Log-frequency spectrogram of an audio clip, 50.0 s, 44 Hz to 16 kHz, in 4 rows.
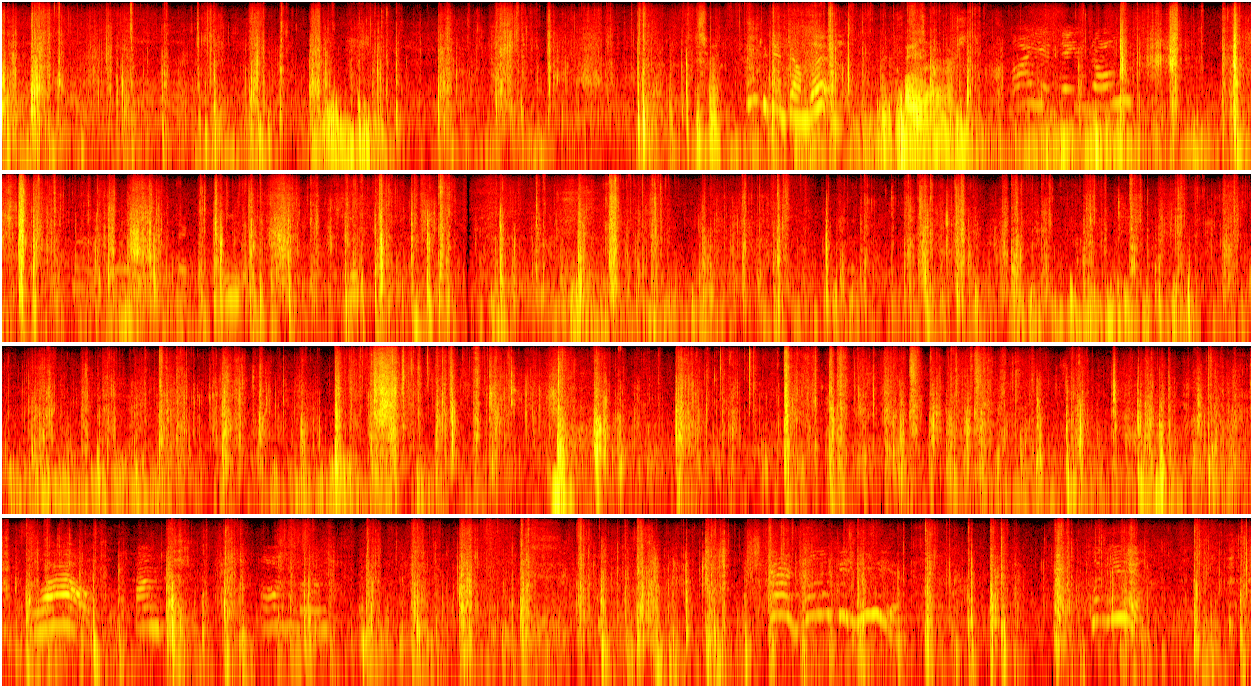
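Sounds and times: footsteps on gritty dirt trail: 0:00.0 - 0:49.9.

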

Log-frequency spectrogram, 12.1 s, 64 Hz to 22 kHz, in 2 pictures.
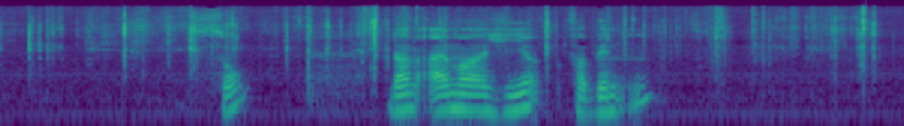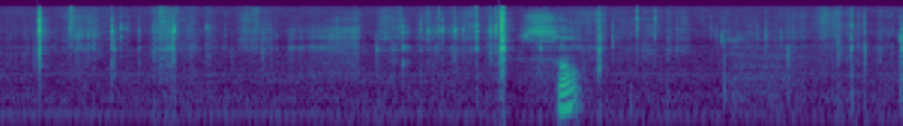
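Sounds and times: plastic parts clicking: 0:00.0 - 0:02.9, 0:03.5 - 0:10.6.

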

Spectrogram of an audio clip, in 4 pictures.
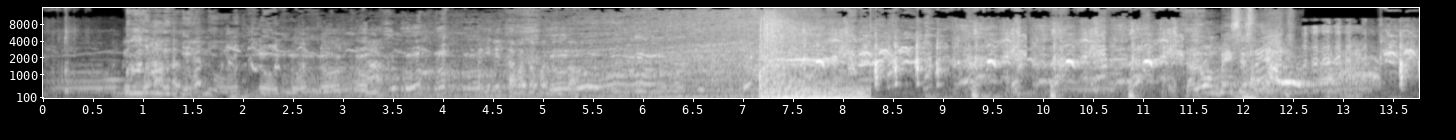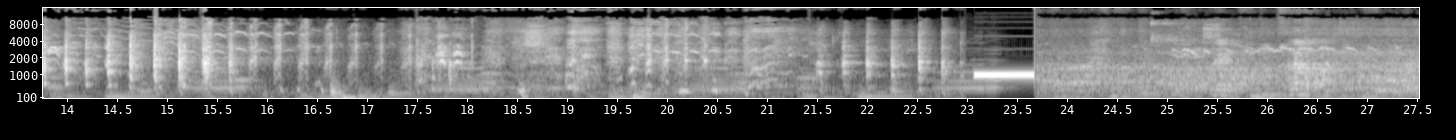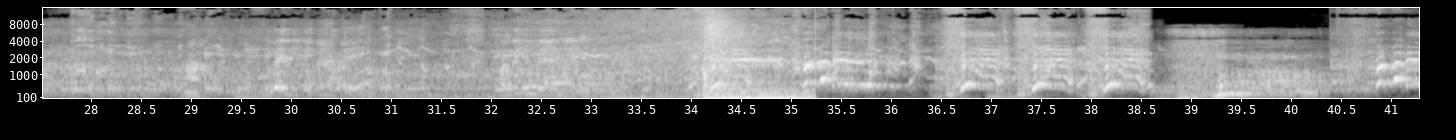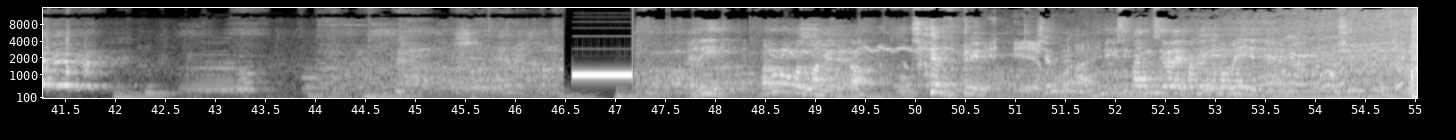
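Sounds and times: people snickering: 0:05.2 - 0:23.1, 0:24.0 - 0:29.8, 0:32.8 - 0:38.6
person laughing: 0:07.1 - 0:11.4
loud low rumble: 0:07.2 - 0:08.3.

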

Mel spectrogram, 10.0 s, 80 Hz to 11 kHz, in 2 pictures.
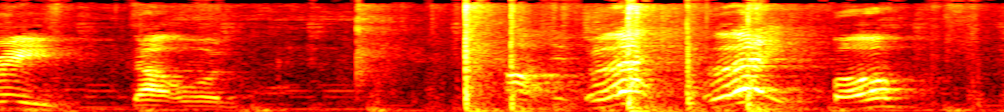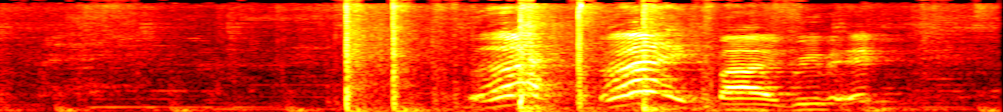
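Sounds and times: strikes smacking a padded pad: 0:06.7 - 0:08.6.

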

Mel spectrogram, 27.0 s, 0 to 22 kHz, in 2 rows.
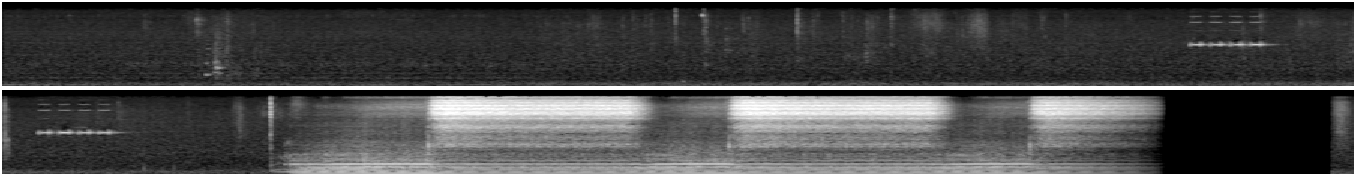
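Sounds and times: air compressor humming: 0:16.2 - 0:25.1
air hissing: 0:16.2 - 0:25.1
machine beeping: 0:16.2 - 0:25.1.

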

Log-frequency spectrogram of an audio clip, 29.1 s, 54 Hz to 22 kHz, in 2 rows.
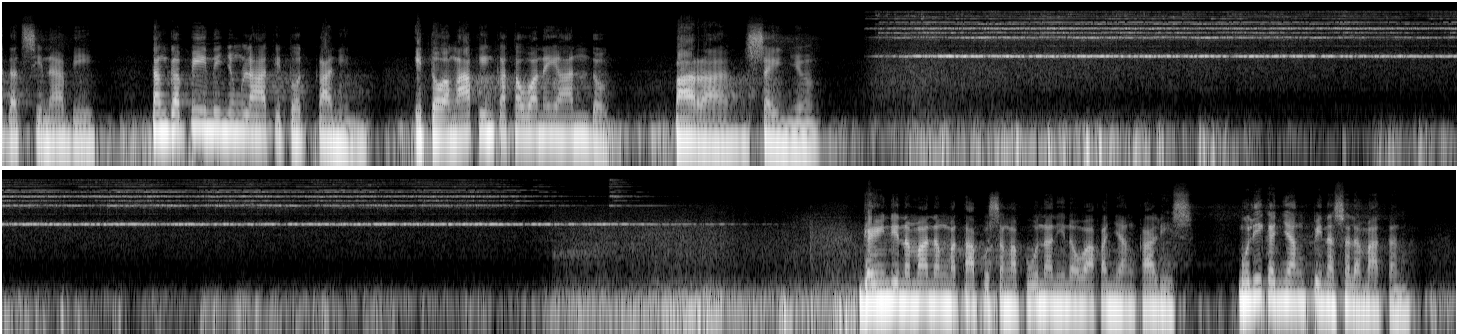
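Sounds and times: bells ringing: 0:08.6 - 0:22.6
low rumble: 0:20.0 - 0:23.7.

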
